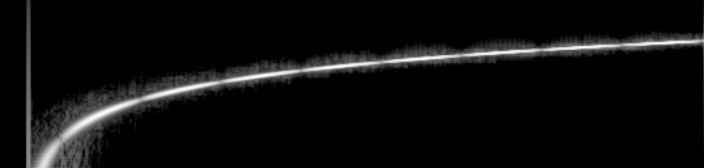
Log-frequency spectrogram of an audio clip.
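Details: Pure tone sweeping steadily from a deep hum up to a high pitch, used as a simple hearing-range test to check how old your ears are; hearing test tone sweep.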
